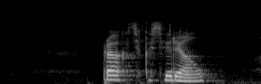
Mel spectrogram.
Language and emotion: Russian, neutral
